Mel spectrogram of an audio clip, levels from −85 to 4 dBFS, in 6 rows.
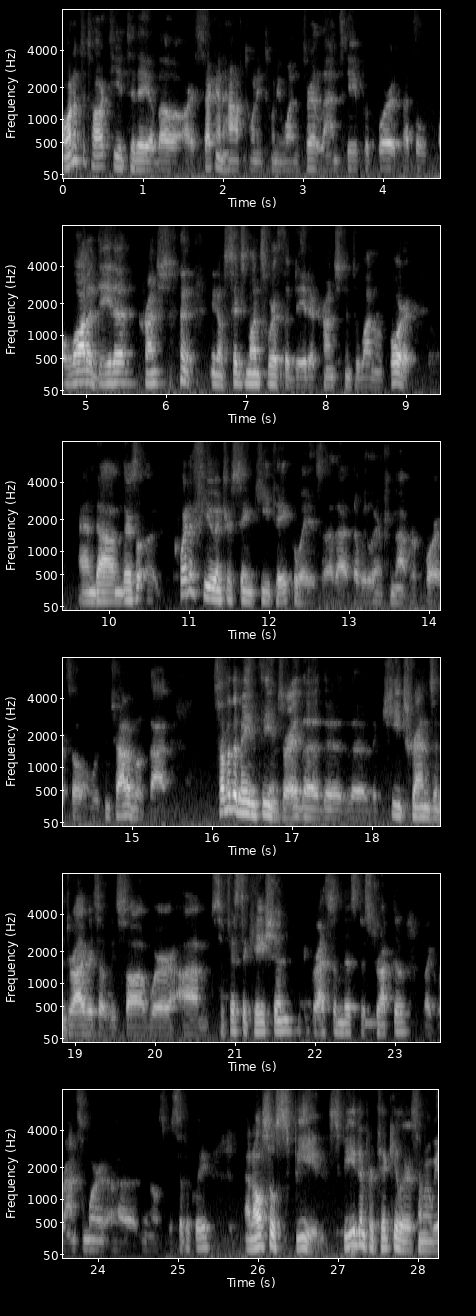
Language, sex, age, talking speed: English, male, 30-49, 195 wpm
